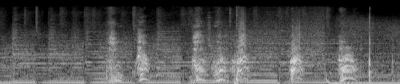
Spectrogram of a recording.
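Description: Background music with a steady bass line, over which come about seven short, sharp vocal bursts in quick succession, shouts or grunts given with the strikes of a fast self-defence sequence.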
